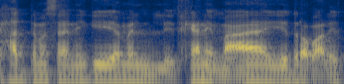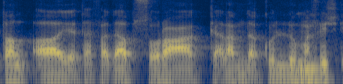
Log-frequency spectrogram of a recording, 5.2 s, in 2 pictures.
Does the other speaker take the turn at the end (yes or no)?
no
